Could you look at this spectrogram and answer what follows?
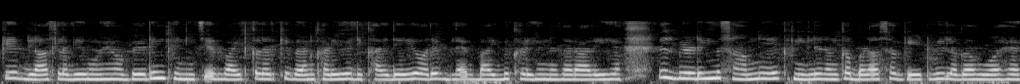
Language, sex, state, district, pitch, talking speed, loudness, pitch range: Hindi, female, Andhra Pradesh, Chittoor, 235 Hz, 260 wpm, -13 LUFS, 230-255 Hz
